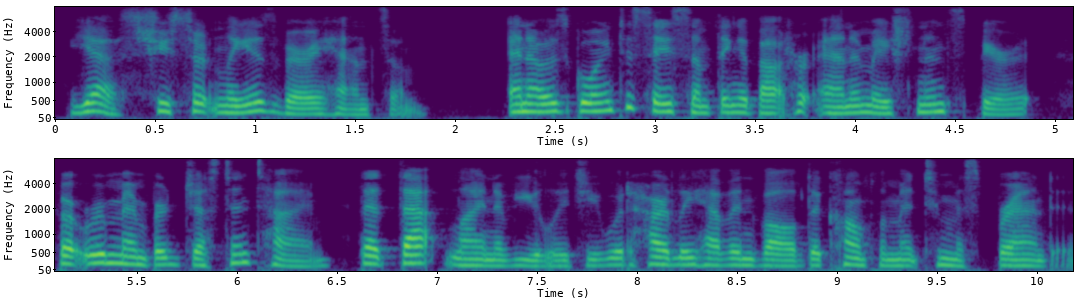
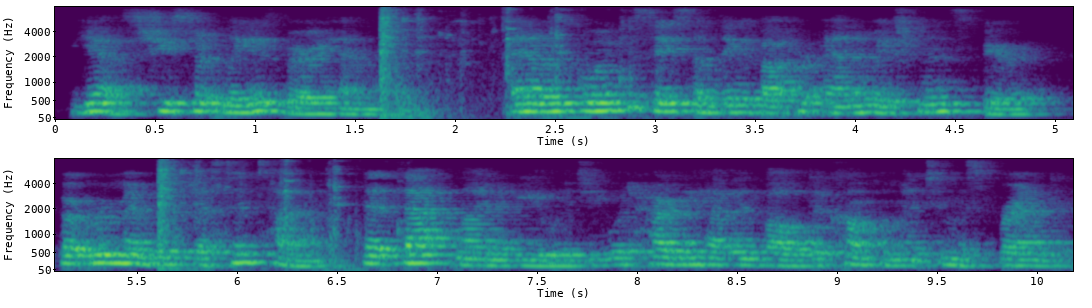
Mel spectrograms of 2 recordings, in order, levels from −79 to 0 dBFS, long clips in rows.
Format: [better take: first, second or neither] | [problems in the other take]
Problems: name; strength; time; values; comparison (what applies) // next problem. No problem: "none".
first | background sound (Shatter / Crushing); 16 dB below the speech // room echo; dies away in 0.5 s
